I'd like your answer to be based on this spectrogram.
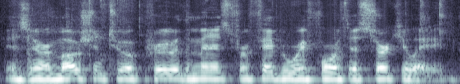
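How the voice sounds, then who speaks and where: A man's voice: medium pitch, fairly even intonation, quick pace, darkish tone. Man chairing a meeting, speaking up, noisy room. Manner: speaking up to carry across the room. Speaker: select board chair running a meeting. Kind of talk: formal meeting procedure.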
